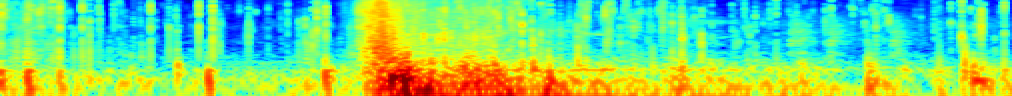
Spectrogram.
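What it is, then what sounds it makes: Plastic bubble wrap. Clear plastic bubble wrap is squeezed and popped with the fingers, giving scattered sharp pops and crackles. Just before the two-second mark comes a louder, denser burst of crunching as the sheet is spread out, followed by softer crinkling and occasional pops.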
